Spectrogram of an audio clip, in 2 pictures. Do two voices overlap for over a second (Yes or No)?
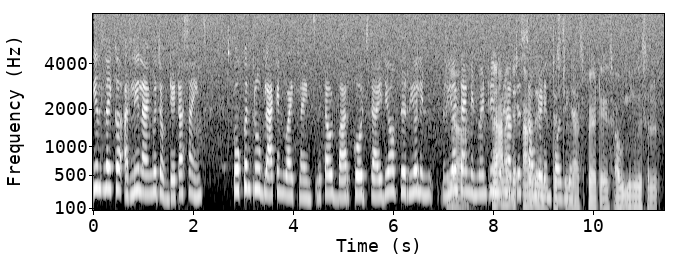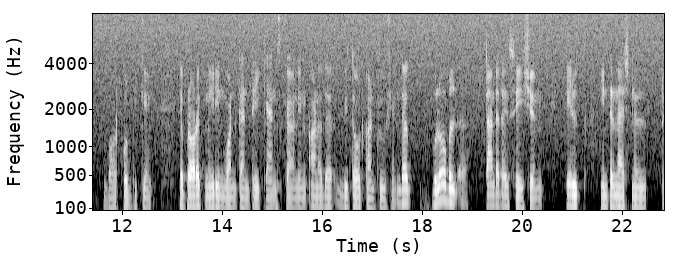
Yes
